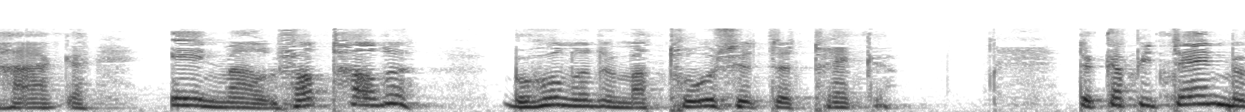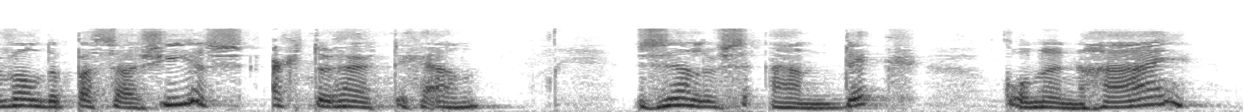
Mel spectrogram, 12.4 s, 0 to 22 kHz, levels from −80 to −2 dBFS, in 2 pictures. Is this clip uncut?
yes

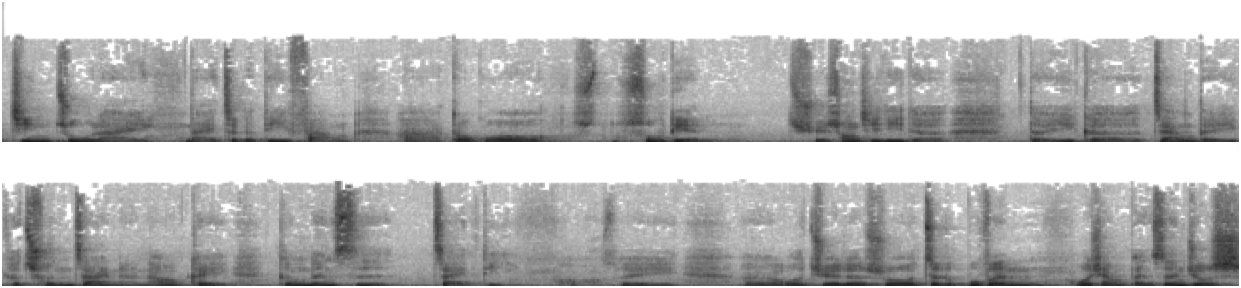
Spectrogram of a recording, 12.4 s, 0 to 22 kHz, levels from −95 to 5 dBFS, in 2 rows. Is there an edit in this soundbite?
no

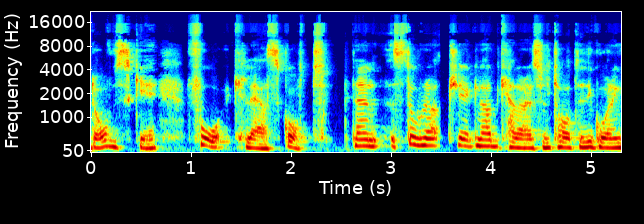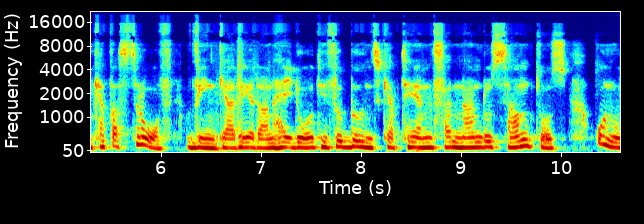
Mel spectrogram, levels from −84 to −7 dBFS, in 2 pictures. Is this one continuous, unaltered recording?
no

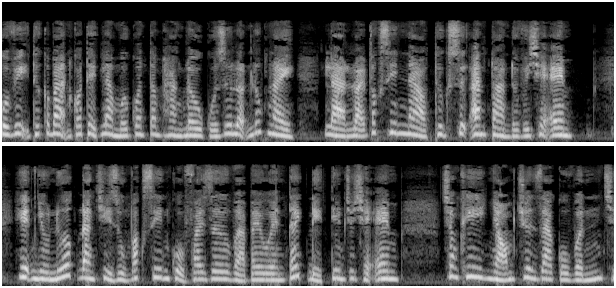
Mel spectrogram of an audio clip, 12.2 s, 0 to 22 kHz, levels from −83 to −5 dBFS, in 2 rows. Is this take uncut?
no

